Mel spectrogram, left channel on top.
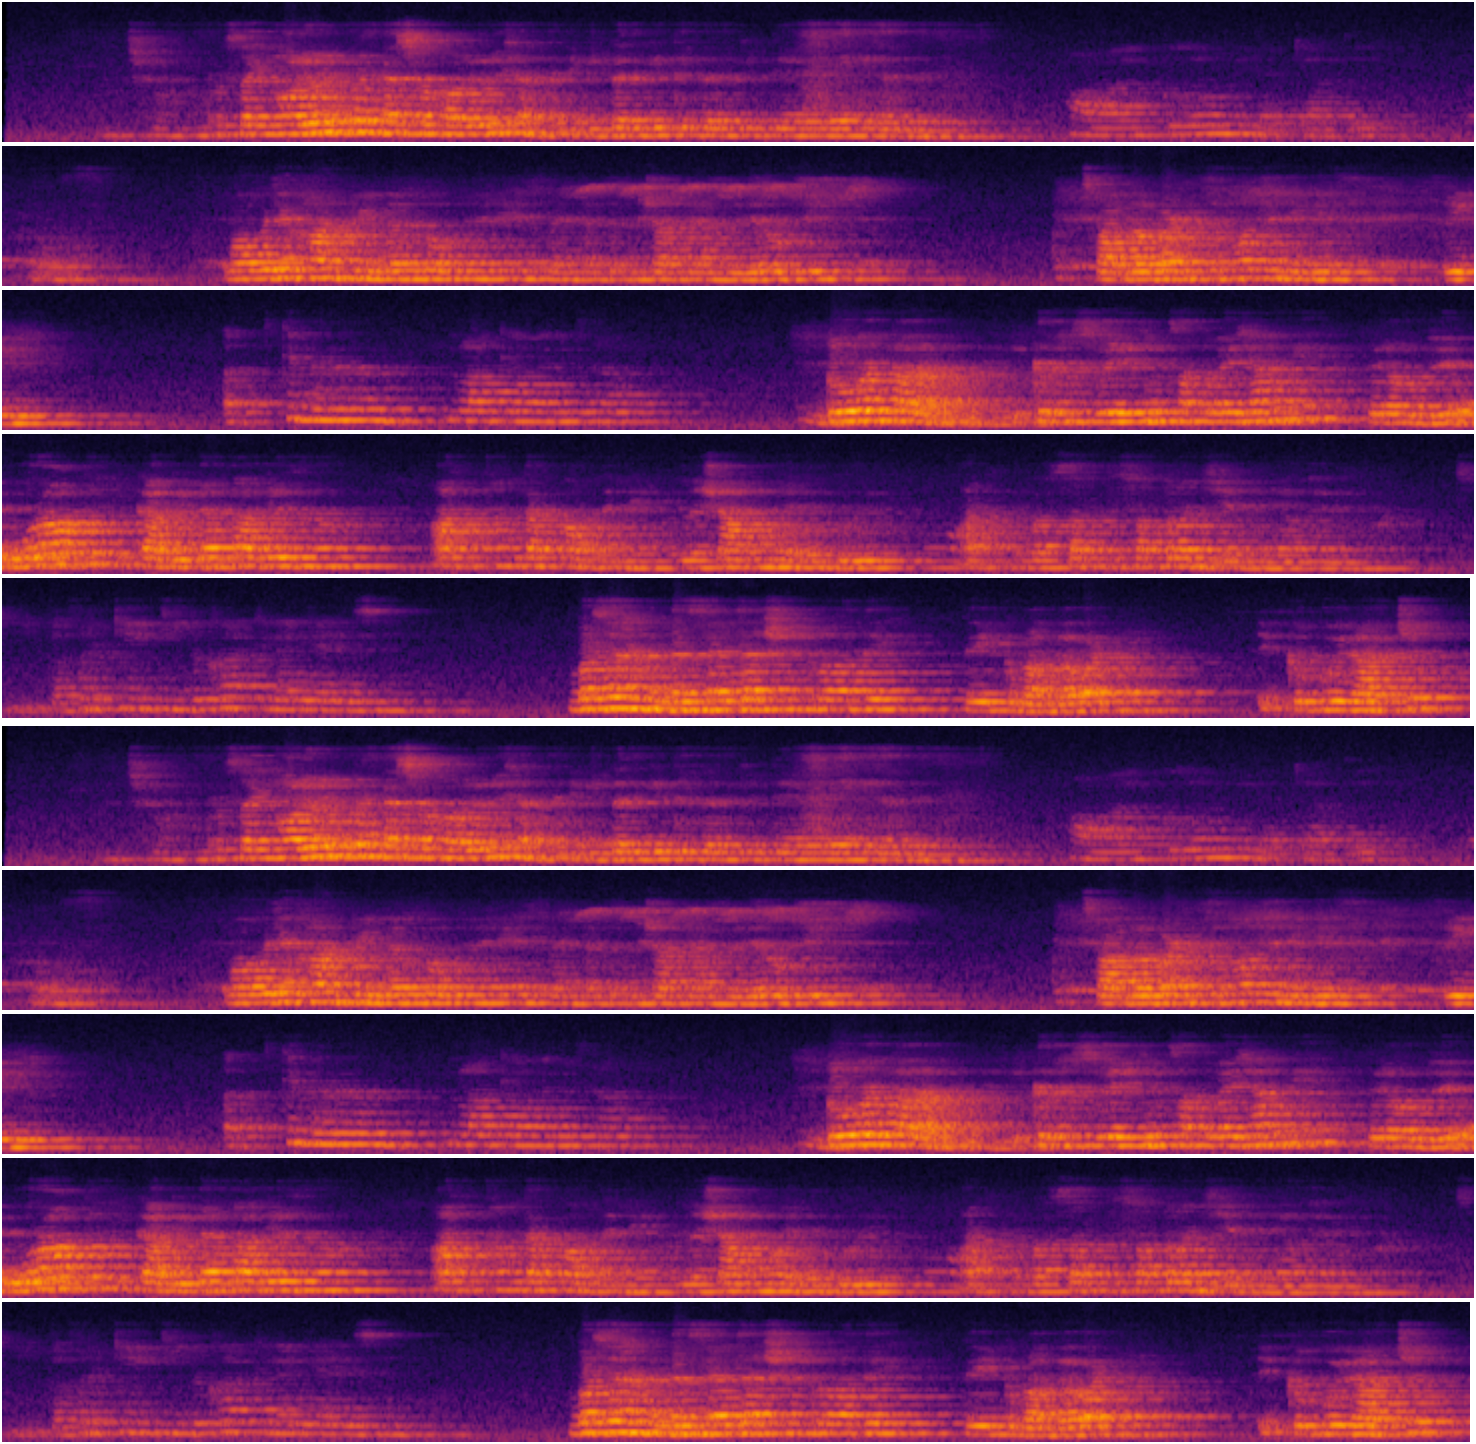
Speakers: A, on the left (about 30°); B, on the left (about 80°).
A: ਅੱਛਾ ਬਸ ਅਸੀਂ ਹੌਲੀ ਹੌਲੀ ਪਿੰਡਾਂ ਚ ਹੌਲੀ ਹੌਲੀ ਜਾਂਦੇ ਨੇਗੇ ਕਦੇ ਕਿਤੇ ਕਦੇ ਕਿਤੇ ਲੈ ਕੇ ਜਾਂਦੇ ਨੇ
B: ਹਾਂ ਇੱਕ ਦਮ ਨੀ ਲੈ ਕੇ ਆਉਂਦੀ
A: ਬਹੁਤ ਵਧੀਆ ਖਾਣ ਪੀਣ ਦਾ ਵੀ ਬਹੁਤ ਵਧੀਆ ਅਰੇਂਜਮੈਂਟ ਹੈ ਤਿੰਨ ਚਾਰ ਟਾਈਮ ਵਧੀਆ ਰੋਟੀ
B: ਅੱਛਾ
A: ਬਾਘਾ ਵਾਡਰ ਦਿਿਖਾਉਂਦੇ ਨੇ ਗ ਫਰੀ
B: ਅ ਕਿੰਨੇ ਦਿਨ ਲਾ ਕੇ ਆਉਂਦੇ ਨੇ ਫਿਰ
A: ਦੋ ਰਾਤਾਂ ਲੱਗਦੇ ਨੇ ਇੱਕ ਦਿਨ ਸਵੇਰੇ ਜਿਵੇਂ ਸੱਤ ਵਜੇ ਜਾਣਗੇ ਫਿਰ ਉਦੋਂ ਉਹ ਰਾਤ ਅਗਲੀ ਰਾ ਤਾਂ ਅਗਲੇ ਦਿਨ ਅੱਠ ਤੱਕ ਆਉਂਦੇ ਨੇ ਮਤਲਬ ਸ਼ਾਮ ਹੋ ਜਾਂਦੇ ਪੂਰੀ ਅੱਠ ਵ ਸੱਤ ਸੱਤ ਵੱਜੀ ਜਾਂਦੇ ਨੇ ਆਉਂਦੇ ਨੂੰ
B: ਠੀਕ ਆ ਫੇਿਰ ਕੀ ਕੀ ਦਿਖਾ ਕੇ ਲੈ ਕੇ ਆਏ ਸੀ
A: ਬਸ ਹਰਿਮੰਦਰ ਸਾਹਿਬ ਦਰਸ਼ਨ ਕਰਵਾਤੇ ਤੇ ਇੱਕ ਵਾਹਗਾਾ
B: ਹਾਂ
A: ਵਾਰਡਰ ਇੱਕ ਕੋਈ ਰਾਚ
